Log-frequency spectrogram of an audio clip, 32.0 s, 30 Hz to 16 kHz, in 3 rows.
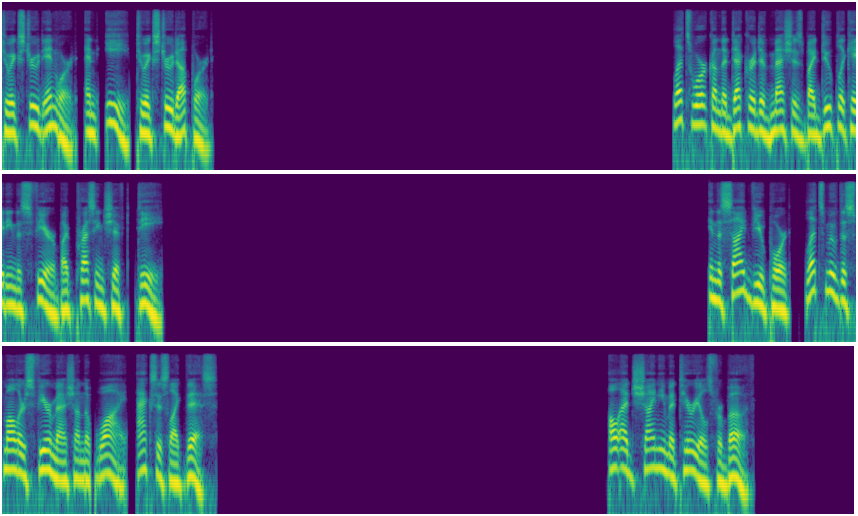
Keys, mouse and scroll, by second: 2.1 e, 3.2 Tab, 3.8 middle click, 6.8 KP_1, 7.6 shift+z, 10.1 click, 11.3 shift+d, 15.5 g, 17.0 s, 19.0 KP_3, 20.1-20.9 scroll up 4, 20.9 g, 23.7 shift+z, 24.4 middle click, 25.4 click, 27.0 click, 27.9 click, 29.1 click.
